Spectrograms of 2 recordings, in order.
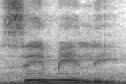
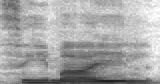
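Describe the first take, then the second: First: The word sounds like simile. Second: The word sounds like smile. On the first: The speaker calls it right. "The correct pronunciation is simile" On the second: The speaker calls it wrong. "Don't pronounce it like smile"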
